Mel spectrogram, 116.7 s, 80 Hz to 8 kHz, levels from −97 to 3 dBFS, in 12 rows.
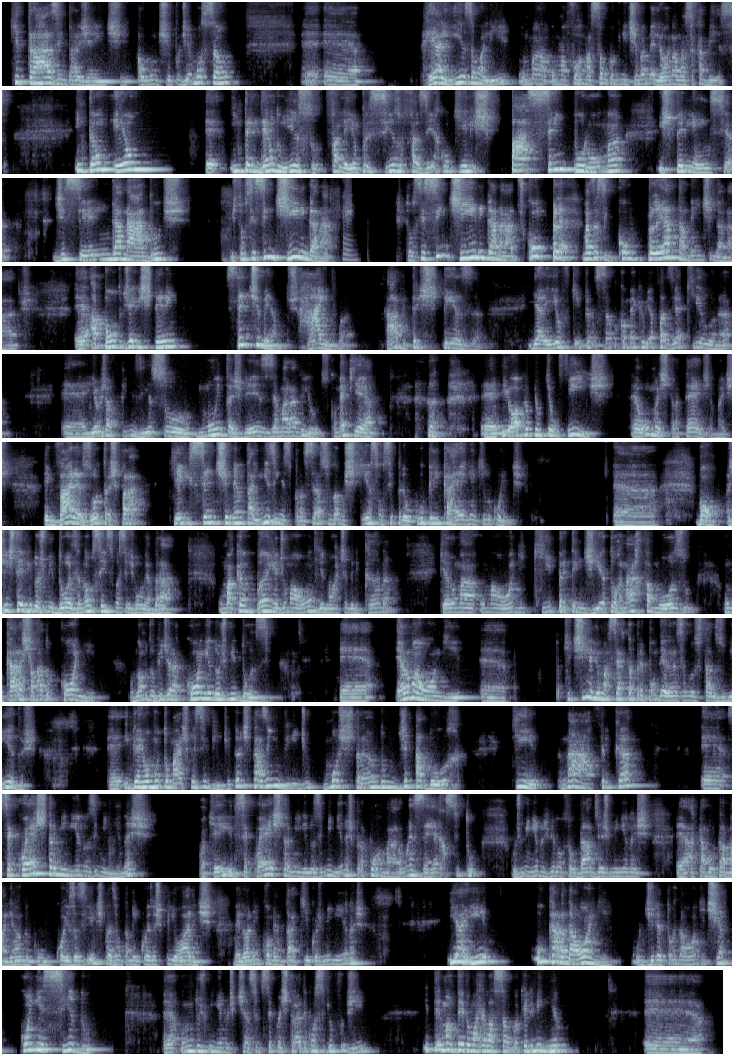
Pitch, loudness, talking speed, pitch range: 175 Hz, -24 LUFS, 135 wpm, 140-210 Hz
